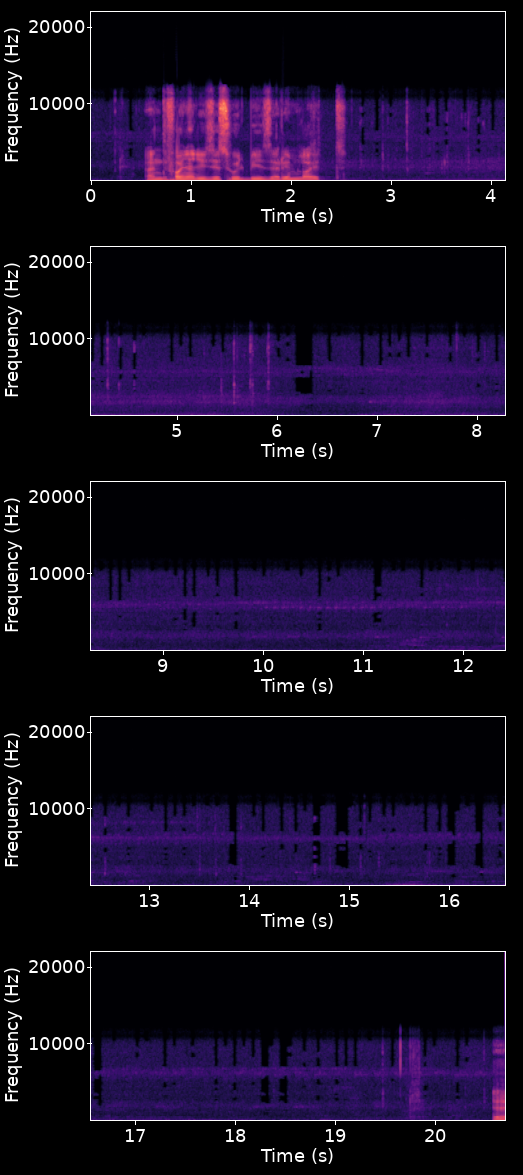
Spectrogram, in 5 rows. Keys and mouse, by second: 1.9-12.8 drag, 12.8 Escape, 13.4 z, 14.4 s, 15.8 g, 20.1-20.7 typing.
